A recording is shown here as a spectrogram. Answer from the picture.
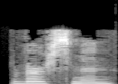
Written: verseman

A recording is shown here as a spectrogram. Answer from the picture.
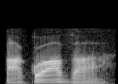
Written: Aguada

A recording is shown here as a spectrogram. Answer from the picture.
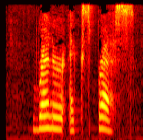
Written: brenner express

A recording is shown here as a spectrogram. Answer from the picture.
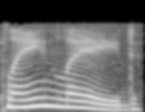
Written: plain-laid

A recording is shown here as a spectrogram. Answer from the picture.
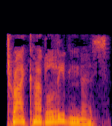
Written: tricotyledonous

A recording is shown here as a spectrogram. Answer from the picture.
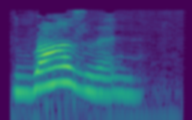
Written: roslyn

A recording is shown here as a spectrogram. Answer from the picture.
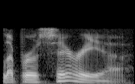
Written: leprosaria

